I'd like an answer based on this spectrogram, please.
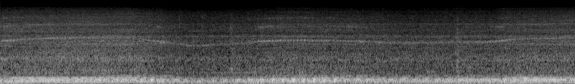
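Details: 1999–2004 Ford Mustang GT with a newly installed Vortech V2 supercharger and 4-inch intercooler, on its first drive around the block, heard from outside. A steady engine drone and smooth supercharger whine rise and fall through the gears. Earlier fluttering was fixed once a part was hooked up. Normal running.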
